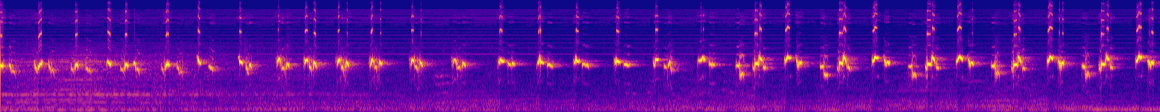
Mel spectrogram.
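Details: Sooty-headed bulbul, a first-place winner in the general class at a songbird contest, singing its long rapid song. It gives bright whistled notes, each dipping then rising, delivered in a steady stream about once a second. Faint low hum behind.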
